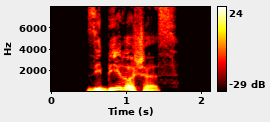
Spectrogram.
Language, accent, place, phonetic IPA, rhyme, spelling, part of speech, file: German, Germany, Berlin, [ziˈbiːʁɪʃəs], -iːʁɪʃəs, sibirisches, adjective, De-sibirisches.ogg
- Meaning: strong/mixed nominative/accusative neuter singular of sibirisch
